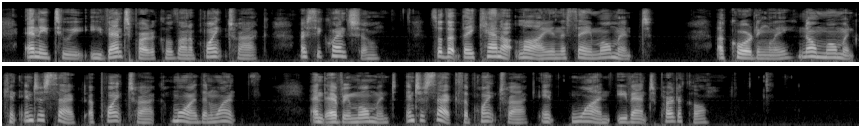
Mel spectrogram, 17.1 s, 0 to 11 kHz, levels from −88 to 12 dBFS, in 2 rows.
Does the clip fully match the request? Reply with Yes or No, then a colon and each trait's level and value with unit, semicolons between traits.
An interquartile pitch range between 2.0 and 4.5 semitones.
No: average, 4.9 semitones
